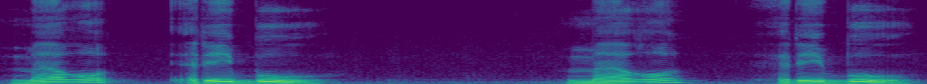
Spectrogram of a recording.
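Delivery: مغربو stretched very slowly, syllable by syllable; drawn-out demo. Shown as a demonstration. Teacher modelling the word for students, very slow. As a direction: draw out مغربو slowly for the class. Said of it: "ما باید همان حرف را فقط آوازش را تلفظ کنیم".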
